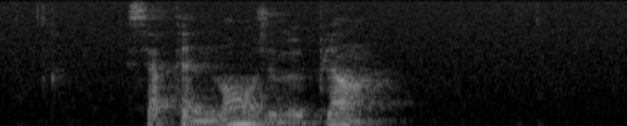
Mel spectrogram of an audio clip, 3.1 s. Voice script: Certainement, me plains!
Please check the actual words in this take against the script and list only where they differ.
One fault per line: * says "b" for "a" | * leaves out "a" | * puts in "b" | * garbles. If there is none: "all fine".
* puts in "je"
